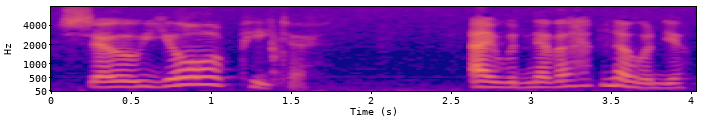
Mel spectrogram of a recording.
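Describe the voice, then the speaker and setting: A middle-aged Scottish aunt in an audio drama. Her voice is of medium height with a husky grain. She is brisk, outspoken and fond of teasing. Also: medium pitch, animated, lo-fi sound.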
